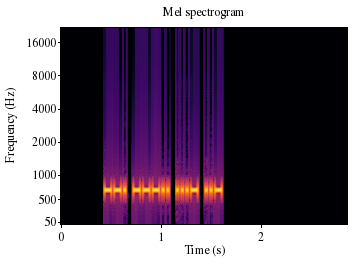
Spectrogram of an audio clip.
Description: Morse code, heard as a keyed tone, about 52 wpm, 700 Hz. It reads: G8VU
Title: DXCC-100 Call Signs - 4 Characters - Repeated 2x - 50wpm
